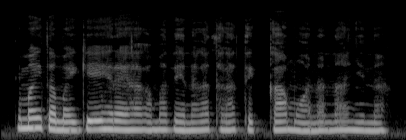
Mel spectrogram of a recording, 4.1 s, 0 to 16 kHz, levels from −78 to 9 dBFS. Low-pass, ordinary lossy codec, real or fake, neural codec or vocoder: 14.4 kHz; none; fake; vocoder, 48 kHz, 128 mel bands, Vocos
